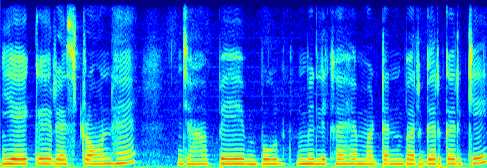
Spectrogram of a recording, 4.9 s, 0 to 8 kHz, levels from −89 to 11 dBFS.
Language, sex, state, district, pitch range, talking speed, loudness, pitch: Hindi, female, Uttar Pradesh, Muzaffarnagar, 210-225 Hz, 160 wpm, -16 LUFS, 220 Hz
